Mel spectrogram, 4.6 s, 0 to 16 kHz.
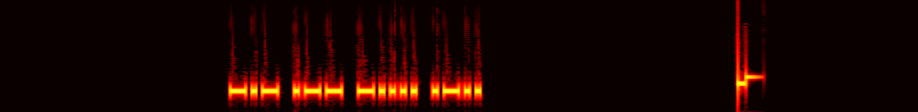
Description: Morse code, heard as a keyed tone, about 43 wpm, 700 Hz. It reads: KW6L
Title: USA Call Signs - 4 Characters - 2x Character Spacing - 45wpm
